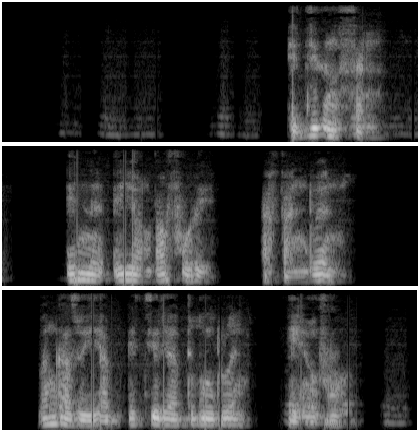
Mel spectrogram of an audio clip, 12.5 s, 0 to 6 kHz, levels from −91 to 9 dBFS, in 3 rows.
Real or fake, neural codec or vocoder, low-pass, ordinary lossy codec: fake; vocoder, 44.1 kHz, 128 mel bands every 256 samples, BigVGAN v2; 5.4 kHz; AAC, 48 kbps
